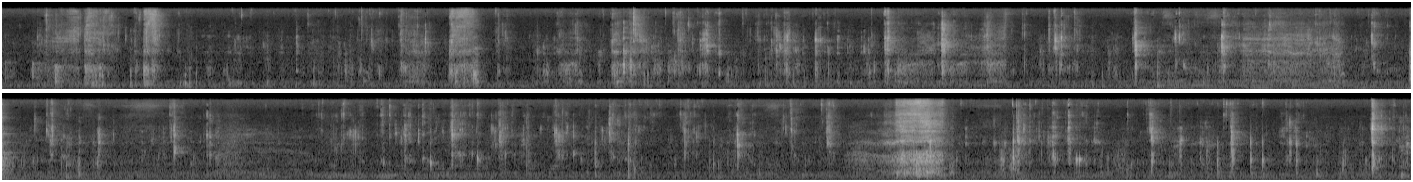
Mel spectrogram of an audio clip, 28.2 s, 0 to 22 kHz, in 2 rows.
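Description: Close-up chewing and biting of chewy jjolmyeon noodles and pan-fried Spam, with many small wet mouth clicks. A louder breathy burst comes about 23 seconds in.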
